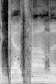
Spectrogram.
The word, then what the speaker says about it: Gautama: to the point where there's just not uh Gautama Buddha is that the pronunciation you used yeah Gautama is everything I saw yeah Gautama Buddha uh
